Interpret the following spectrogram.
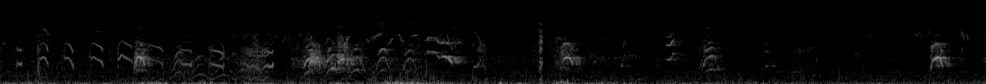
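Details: Rough coat Jack Russell Terrier puppies, six weeks old, running in grass with their mother; repeated high, bent yips and whines come in bursts, with a sharp click and low rumbling outdoors.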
